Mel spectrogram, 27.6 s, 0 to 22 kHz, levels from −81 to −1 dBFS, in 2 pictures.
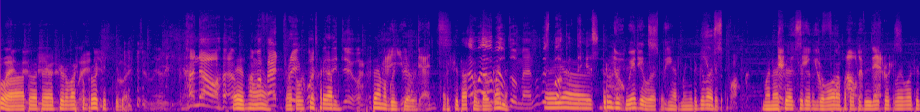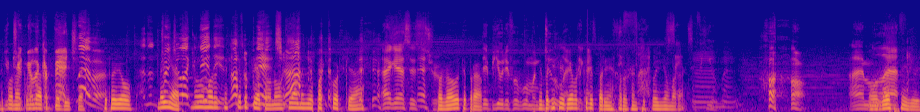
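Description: At 8.88, 15.08, 18.72 and 22.6 s the sound jumps ahead with no gap, skipping roughly 70, 40, 40 and 70 ms of material. That's likely a dropped buffer (overrun), where chunks got overwritten before being read and the edges were spliced together.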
